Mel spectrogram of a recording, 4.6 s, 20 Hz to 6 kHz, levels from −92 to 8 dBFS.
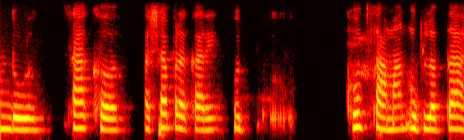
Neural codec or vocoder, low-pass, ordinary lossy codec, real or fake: none; 5.4 kHz; Opus, 16 kbps; real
